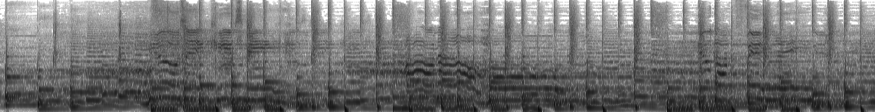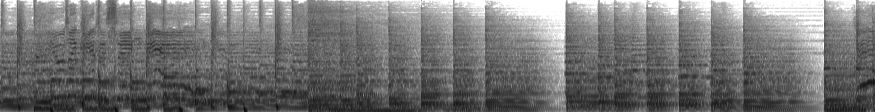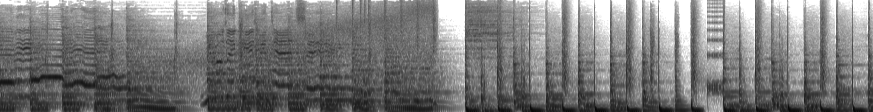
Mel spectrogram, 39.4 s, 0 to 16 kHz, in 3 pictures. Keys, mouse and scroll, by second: 1.4 scroll up 1, 1.5 click, 1.9 space, 2.1-2.8 scroll up 1, 2.8 p, 2.9 click, 6.2 typing, 8.2 BackSpace, 9.6 typing, 10.4 Return, 10.8 space, 11.0 scroll down 1, 11.7 shift+middle click, 12.4 space, 12.8 middle click, 13.3 click, 13.8 right click, 14.7 click, 15.6 scroll up 1, 16.0 middle click, 17.0 t, 17.6 click, 18.7 Right, 20.3 click, 22.6-24.9 typing, 23.8 Return, 25.8 click, 26.6-28.7 typing, 29.6 click, 31.3 typing, 31.9 Return, 32.4 space, 33.3 click, 33.7 e, 36.0 click, 37.5 space, 37.6 click, 38.3 ctrl+c, 38.8 p, 38.9 click.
